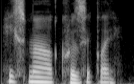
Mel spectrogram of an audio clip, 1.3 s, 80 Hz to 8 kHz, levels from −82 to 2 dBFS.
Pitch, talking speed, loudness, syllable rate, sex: 155 Hz, 135 wpm, -17 LUFS, 5.7 syllables/s, female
